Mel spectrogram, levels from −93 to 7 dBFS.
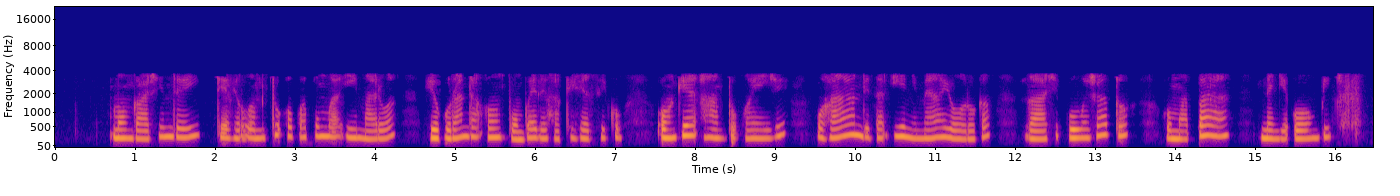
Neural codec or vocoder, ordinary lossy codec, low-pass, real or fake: codec, 24 kHz, 0.9 kbps, WavTokenizer, medium speech release version 1; MP3, 32 kbps; 3.6 kHz; fake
